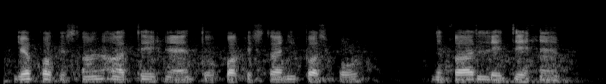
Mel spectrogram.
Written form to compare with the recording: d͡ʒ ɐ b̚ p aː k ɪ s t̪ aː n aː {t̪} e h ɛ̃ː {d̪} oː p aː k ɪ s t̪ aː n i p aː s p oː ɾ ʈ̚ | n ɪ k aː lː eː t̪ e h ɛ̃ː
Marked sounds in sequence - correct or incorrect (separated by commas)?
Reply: correct, incorrect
